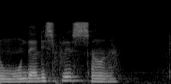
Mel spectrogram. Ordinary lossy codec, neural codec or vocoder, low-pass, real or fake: none; none; 7.2 kHz; real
